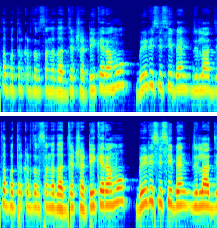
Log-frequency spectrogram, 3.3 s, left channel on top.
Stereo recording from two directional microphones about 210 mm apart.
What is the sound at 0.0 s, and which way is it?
Speech, 40° right (ahead or behind).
